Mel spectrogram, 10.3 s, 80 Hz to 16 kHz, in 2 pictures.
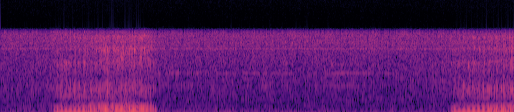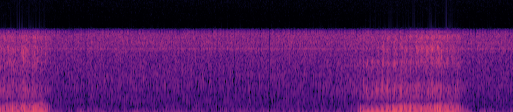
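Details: Adult woman (wife) snoring: loud, low, rattling snores, one on each in-breath, about 15 a minute, with quiet pauses between; snoring.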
